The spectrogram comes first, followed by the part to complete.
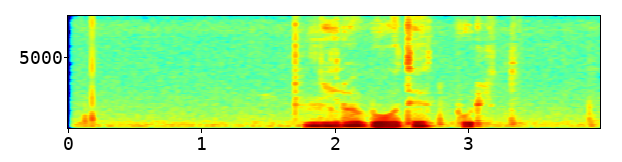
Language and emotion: Russian, sad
